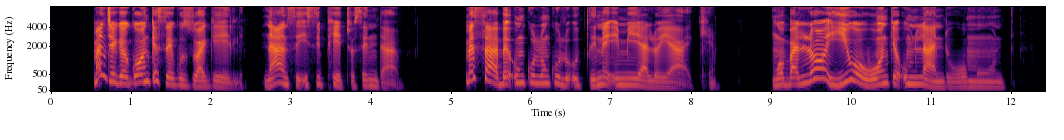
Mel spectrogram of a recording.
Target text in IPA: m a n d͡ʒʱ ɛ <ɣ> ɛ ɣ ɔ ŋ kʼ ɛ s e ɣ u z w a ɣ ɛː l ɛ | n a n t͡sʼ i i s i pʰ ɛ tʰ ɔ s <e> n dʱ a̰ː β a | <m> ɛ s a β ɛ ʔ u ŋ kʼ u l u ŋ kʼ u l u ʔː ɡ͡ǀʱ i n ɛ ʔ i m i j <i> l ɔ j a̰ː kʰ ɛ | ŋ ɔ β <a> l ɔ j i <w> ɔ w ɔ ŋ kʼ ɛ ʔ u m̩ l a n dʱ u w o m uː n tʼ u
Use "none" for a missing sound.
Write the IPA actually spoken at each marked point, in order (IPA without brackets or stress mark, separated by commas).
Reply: ɣ, ɛ, m, a, a, w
